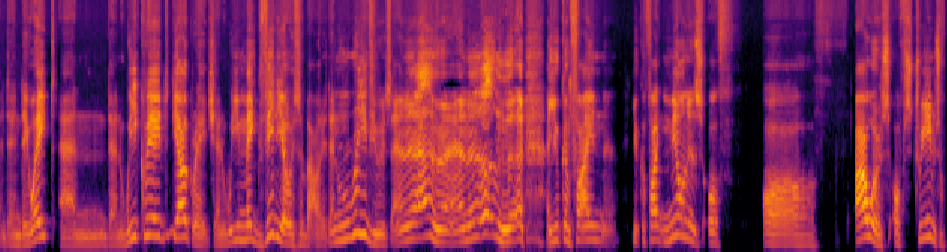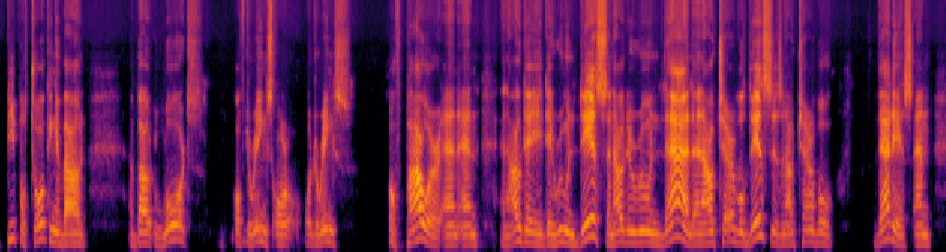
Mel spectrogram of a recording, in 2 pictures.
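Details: Adult male with stuttering, speaking live in a solo stream; stuttering.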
